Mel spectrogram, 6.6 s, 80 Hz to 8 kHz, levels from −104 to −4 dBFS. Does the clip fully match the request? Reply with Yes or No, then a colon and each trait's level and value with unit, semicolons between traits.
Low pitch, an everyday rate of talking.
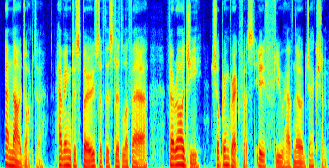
Yes: low, 105 Hz; average, 165 wpm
